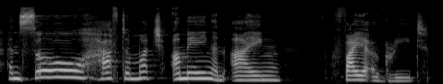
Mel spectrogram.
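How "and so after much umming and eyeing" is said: ordinary delivery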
